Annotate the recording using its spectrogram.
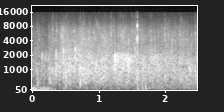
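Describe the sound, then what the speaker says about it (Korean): A church congregation claps together during a Sunday worship service, a soft, steady patter of many hands sustained throughout at a fairly low level. "우리 한 박수 한번 쳐주십시오."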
